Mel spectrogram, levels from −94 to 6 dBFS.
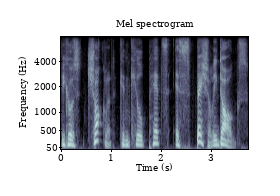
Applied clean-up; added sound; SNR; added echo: none; none; none; none.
